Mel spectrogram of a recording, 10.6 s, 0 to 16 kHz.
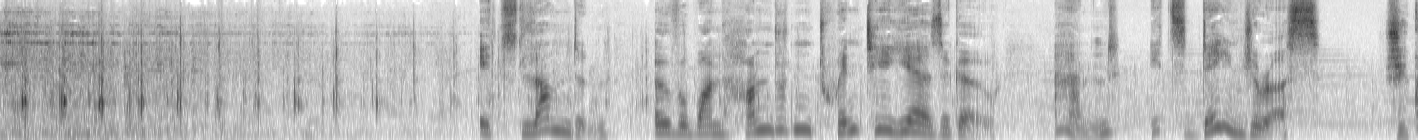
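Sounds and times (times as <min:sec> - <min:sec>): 
horse hooves clip-clopping on a foggy London street: 0:00.0 - 0:07.5
horse carriage wheels rumbling: 0:00.0 - 0:09.9
speech: 0:03.6 - 0:10.6.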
